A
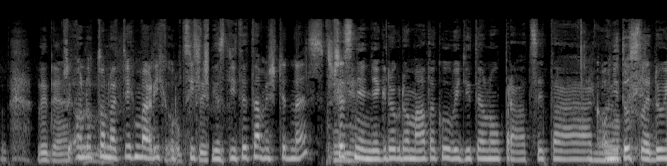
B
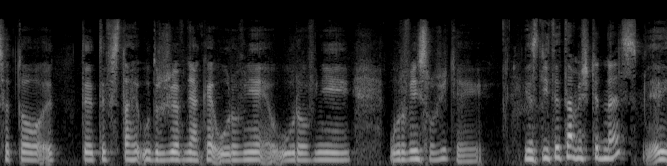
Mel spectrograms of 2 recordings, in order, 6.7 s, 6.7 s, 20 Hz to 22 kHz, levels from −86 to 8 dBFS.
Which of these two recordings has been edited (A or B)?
A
